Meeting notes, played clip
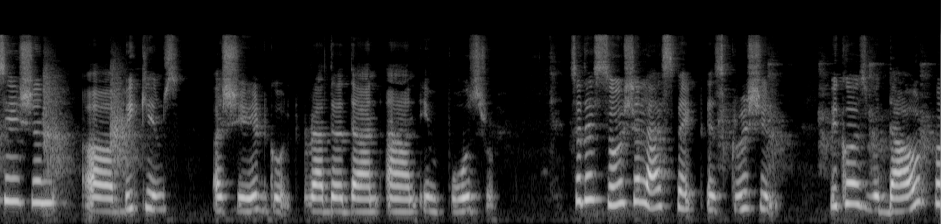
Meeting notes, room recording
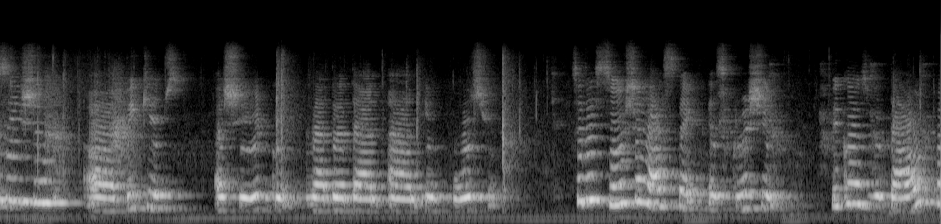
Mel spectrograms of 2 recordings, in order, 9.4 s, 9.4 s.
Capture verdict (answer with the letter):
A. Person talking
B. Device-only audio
B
